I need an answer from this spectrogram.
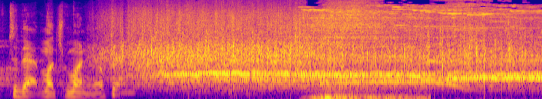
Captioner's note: cheers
